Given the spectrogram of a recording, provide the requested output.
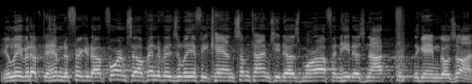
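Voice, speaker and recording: Noticeable background noise sits behind a man talking at a very fast pace in a high pitch with monotone, flat intonation. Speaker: comedian. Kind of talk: live stand-up comedy performance.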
